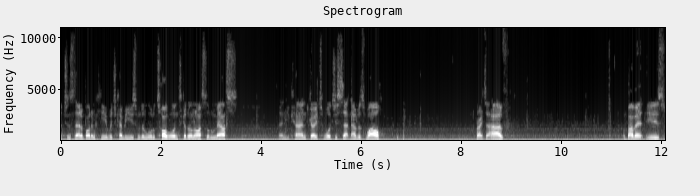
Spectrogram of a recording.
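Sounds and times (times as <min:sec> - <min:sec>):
car engine idling hum: 0:00.0 - 0:12.0.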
